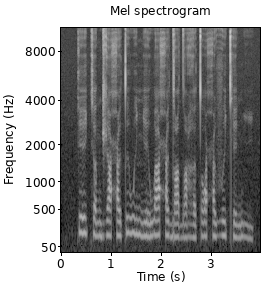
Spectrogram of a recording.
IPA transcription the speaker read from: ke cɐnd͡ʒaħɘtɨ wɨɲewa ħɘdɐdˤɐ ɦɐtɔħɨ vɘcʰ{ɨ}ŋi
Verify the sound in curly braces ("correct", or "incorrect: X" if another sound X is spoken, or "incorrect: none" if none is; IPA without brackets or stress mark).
incorrect: e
